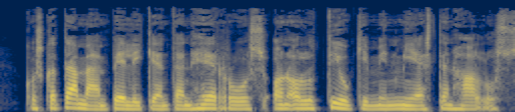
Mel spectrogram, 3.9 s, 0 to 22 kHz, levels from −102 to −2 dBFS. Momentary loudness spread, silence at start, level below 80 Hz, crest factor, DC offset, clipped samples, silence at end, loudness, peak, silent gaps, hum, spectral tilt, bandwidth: 5 LU; 0.2 s; -58 dBFS; 18 dB; under 0.1%; under 0.1%; 0 s; -21 LUFS; -2 dBFS; none; none; -6.5 dB/octave; 16 kHz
